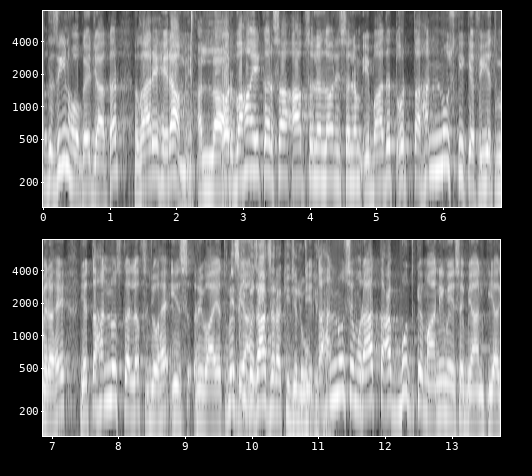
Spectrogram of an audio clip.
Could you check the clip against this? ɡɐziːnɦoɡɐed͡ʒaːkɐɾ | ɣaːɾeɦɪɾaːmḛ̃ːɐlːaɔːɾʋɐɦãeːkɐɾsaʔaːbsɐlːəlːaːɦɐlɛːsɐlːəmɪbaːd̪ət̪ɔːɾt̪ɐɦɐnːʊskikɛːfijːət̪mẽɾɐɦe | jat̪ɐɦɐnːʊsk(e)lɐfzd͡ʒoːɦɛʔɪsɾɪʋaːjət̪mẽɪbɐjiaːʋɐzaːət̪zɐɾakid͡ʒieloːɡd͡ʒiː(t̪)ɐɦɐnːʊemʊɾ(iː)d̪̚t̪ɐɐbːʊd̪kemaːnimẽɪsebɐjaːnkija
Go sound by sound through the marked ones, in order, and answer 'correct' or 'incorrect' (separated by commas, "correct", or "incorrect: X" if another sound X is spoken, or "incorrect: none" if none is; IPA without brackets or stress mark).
incorrect: a, correct, incorrect: aː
